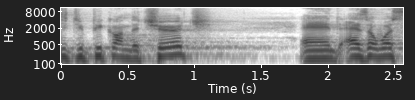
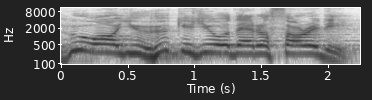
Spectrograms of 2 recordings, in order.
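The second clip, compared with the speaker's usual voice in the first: retold shout; 6 semitones higher than usual. Temple crowd confronting Jesus over the tables, mild mock shout. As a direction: play the crowd's indignant outcry, half-hearted.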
